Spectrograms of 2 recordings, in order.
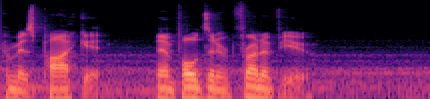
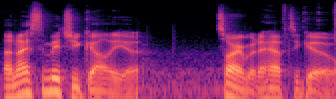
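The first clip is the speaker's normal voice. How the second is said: plain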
